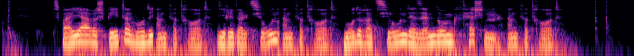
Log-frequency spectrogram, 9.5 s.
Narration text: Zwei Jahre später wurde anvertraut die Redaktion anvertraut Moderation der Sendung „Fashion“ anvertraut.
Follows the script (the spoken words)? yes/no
yes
